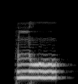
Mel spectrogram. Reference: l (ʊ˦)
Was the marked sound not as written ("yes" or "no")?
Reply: no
